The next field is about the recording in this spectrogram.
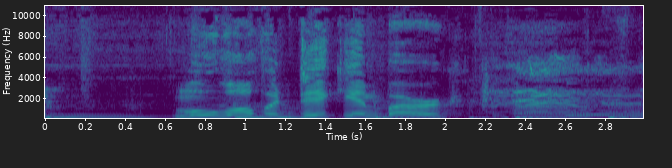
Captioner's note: laughs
